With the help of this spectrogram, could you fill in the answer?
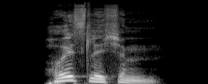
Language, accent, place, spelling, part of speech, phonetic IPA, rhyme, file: German, Germany, Berlin, häuslichem, adjective, [ˈhɔɪ̯slɪçm̩], -ɔɪ̯slɪçm̩, De-häuslichem.ogg
- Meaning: strong dative masculine/neuter singular of häuslich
